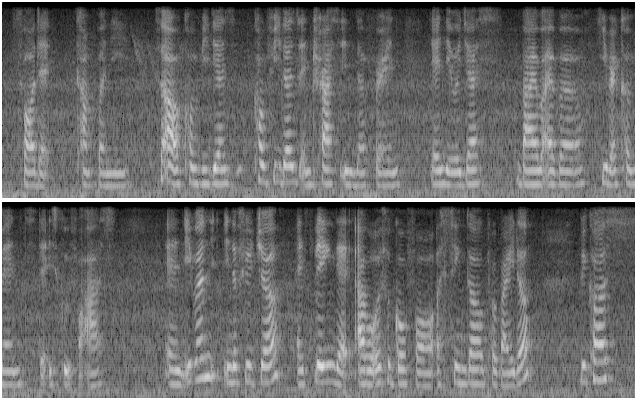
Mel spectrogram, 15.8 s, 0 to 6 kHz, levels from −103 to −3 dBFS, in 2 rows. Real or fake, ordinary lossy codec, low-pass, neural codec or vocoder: fake; none; 5.4 kHz; vocoder, 22.05 kHz, 80 mel bands, WaveNeXt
